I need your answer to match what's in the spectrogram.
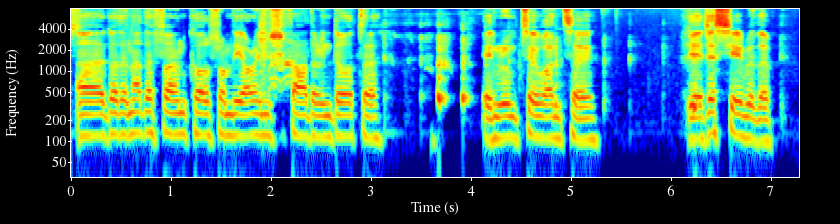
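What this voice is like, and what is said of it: Vague mid-European put-on accent. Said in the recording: “I'm not sure what accent I was doing there, actually. ... I wanted to go for Spanish ... sort of sounded like some sort of interrogator ... I think what you sounded was European ... sort of mid-European”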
